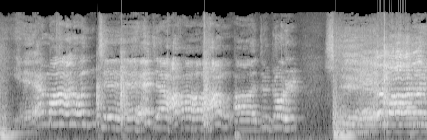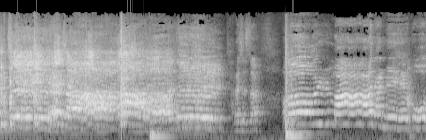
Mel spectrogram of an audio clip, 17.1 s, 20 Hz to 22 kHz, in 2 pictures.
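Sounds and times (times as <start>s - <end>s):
woman singing folk song: 0.3s - 6.0s, 14.2s - 17.0s
barrel drum strokes: 6.6s - 12.2s
group singing in unison: 6.6s - 13.1s.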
